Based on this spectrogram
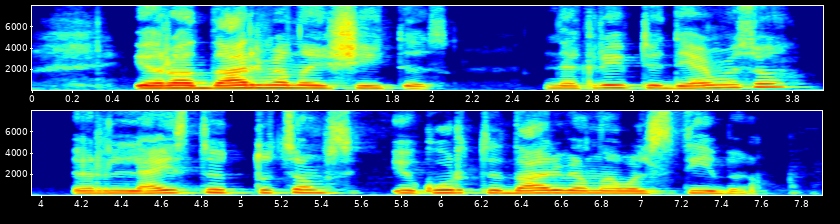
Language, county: Lithuanian, Kaunas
